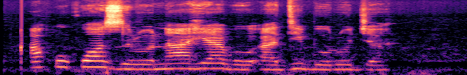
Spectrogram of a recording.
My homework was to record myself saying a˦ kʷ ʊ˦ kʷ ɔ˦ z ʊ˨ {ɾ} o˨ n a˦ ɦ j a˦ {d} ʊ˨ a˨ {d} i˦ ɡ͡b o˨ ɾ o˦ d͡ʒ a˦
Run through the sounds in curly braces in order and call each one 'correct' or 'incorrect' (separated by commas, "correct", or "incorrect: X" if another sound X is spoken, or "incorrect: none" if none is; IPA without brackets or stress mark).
correct, incorrect: b, correct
